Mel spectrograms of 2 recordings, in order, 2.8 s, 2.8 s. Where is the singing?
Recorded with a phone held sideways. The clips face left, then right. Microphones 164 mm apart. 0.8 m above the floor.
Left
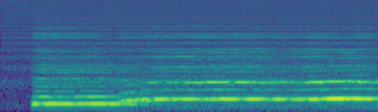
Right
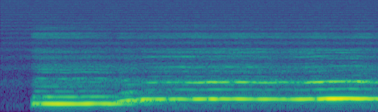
25° right (ahead or behind), 1.5 m.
